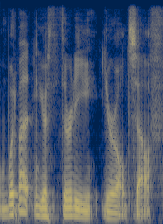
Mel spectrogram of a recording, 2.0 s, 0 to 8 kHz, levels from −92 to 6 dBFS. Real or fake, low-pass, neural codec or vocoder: fake; 7.2 kHz; codec, 16 kHz, 4.8 kbps, FACodec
